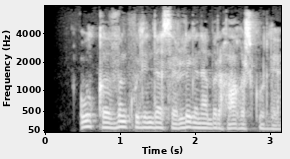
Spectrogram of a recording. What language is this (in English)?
Bashkir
